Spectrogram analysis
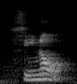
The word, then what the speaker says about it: si no: si no es condicional cuando si no está separado se escucha si no por qué porque si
